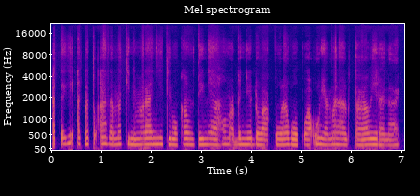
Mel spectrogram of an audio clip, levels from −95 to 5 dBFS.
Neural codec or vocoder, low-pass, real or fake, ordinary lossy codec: codec, 44.1 kHz, 2.6 kbps, DAC; none; fake; none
